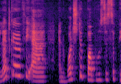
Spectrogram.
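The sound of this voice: This is an unforced reading voice.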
